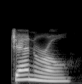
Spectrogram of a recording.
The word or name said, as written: general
